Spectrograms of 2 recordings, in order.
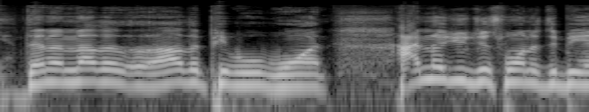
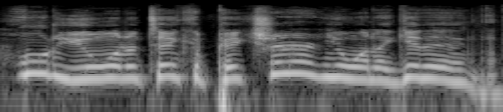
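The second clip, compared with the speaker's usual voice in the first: high sugary nurse voice; mock nurse, syrupy and high; 10 semitones higher than usual. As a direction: imitate the nurse, sweet and much higher. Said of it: "the lady said".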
